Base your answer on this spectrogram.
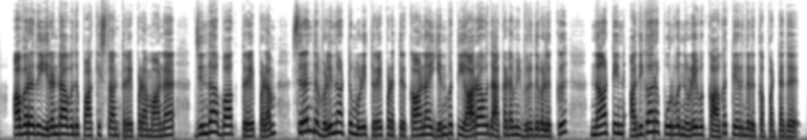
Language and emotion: Tamil, neutral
